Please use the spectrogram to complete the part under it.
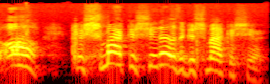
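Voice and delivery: swept-up, enthusiastic compliment; effusive praise. Shown as a demonstration. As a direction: gush about it in the heat of the moment. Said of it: "saying it b'derech hespailos".

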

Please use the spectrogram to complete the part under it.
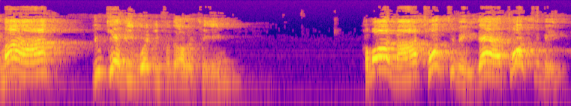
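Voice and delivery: high, loud acted plea; pleading boy. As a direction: call out urgently to unhearing parents. Boy pleads with his parents.

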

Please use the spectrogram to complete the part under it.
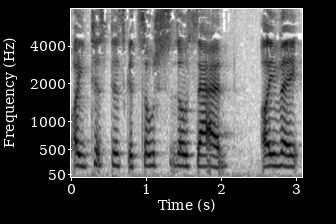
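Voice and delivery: a mild mock tsk-tsk, all talk and no help; mock sigh of pity. To the listeners, mimicking an idle bystander's pity, mock lament. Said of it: "It's not enough to just go".

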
